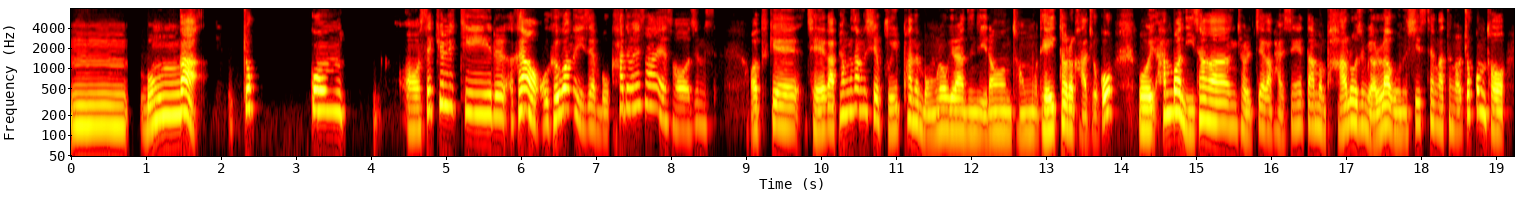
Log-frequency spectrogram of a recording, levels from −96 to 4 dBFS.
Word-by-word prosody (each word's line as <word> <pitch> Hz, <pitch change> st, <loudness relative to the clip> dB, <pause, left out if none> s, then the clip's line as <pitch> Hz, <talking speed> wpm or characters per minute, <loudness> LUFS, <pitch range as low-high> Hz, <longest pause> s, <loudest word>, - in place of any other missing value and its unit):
음 140 Hz, 0 st, -4 dB, 0.2 s
뭔가 200 Hz, -, +4 dB, 0.6 s
쪼끔 235 Hz, -2 st, 0 dB, 0.8 s
어 125 Hz, 0 st, -1 dB
security 225 Hz, -, -4 dB
를 195 Hz, -2 st, -2 dB
그냥 245 Hz, +2 st, +8 dB
어 155 Hz, -, +3 dB
그거는 225 Hz, +7 st, +4 dB
이제 140 Hz, -3 st, -7 dB
뭐 115 Hz, -2 st, -12 dB
'카드 255 Hz, 0 st, -5 dB
회사에서 175 Hz, -, -5 dB
좀 150 Hz, +3 st, -19 dB, 0.6 s
어떻게 130 Hz, +1 st, -2 dB
제가 125 Hz, +2 st, +1 dB
평상시에 225 Hz, -1 st, -4 dB
구입하는 140 Hz, +5 st, -6 dB
목록이라든지 115 Hz, 0 st, -1 dB
이런 115 Hz, +2 st, -3 dB
정보 110 Hz, 0 st, -9 dB
데이터를 130 Hz, +3 st, +3 dB
가지고 230 Hz, +4 st, +2 dB, 0.3 s
뭐 125 Hz, 0 st, +7 dB
1 210 Hz, +1 st, -1 dB
번 225 Hz, -7 st, +7 dB
이상한 155 Hz, +3 st, +3 dB
결제가 120 Hz, 0 st, -5 dB
발생했다면 140 Hz, -3 st, -8 dB
바로 155 Hz, +6 st, -1 dB
좀 145 Hz, -4 st, -9 dB
연락 120 Hz, +6 st, +3 dB
오는 110 Hz, -1 st, -8 dB
시스템 155 Hz, +6 st, -8 dB
같은 130 Hz, 0 st, -6 dB
걸 115 Hz, 0 st, -6 dB
조금 210 Hz, +1 st, -2 dB
더 115 Hz, -, +3 dB
145 Hz, 280 characters per minute, -24 LUFS, 125-210 Hz, 0.8 s, 그냥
